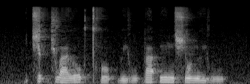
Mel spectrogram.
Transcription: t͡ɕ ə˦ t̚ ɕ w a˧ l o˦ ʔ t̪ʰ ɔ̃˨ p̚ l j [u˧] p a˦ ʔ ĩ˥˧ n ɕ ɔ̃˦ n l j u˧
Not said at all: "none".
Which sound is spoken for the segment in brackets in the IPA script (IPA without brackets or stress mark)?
u˧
